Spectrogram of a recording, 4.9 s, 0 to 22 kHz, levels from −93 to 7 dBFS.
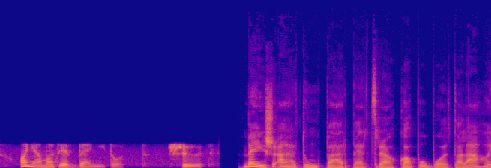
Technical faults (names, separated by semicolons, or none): input switched to a poorer device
